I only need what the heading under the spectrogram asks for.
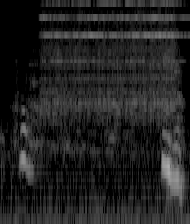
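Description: A doorbell rings in a steady, buzzing burst lasting over a second, with short low tones just before and after it.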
